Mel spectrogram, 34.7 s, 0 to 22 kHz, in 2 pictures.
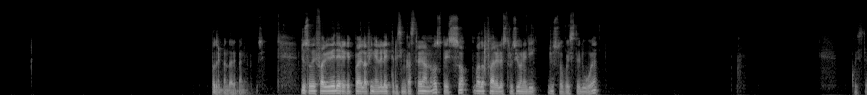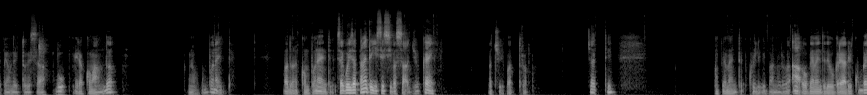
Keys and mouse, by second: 0.0 click, 1.2 click, 5.4 click, 9.6 e, 10.4 click, 17.3 click, 18.0 w, 20.1 click, 23.1 click, 26.4 click, 27.7 click, 28.5 Return, 28.5 KP_Enter, 29.1 click, 30.1 click.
